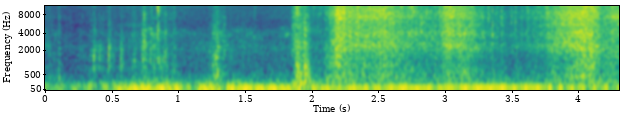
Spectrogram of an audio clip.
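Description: Black plastic trash bags being handled, rustling and crinkling from about two seconds in, over a steady low hum.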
